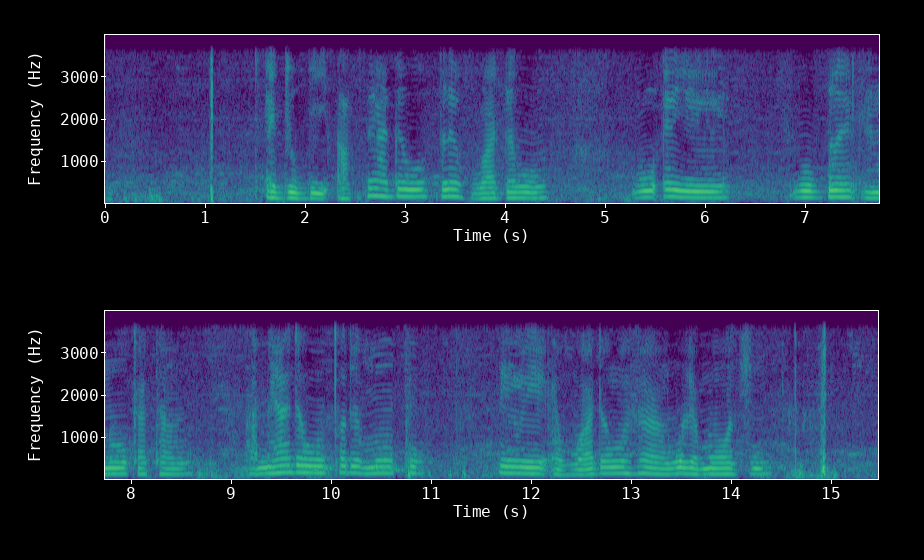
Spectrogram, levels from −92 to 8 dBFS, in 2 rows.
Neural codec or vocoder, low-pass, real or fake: codec, 44.1 kHz, 3.4 kbps, Pupu-Codec; 3.6 kHz; fake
